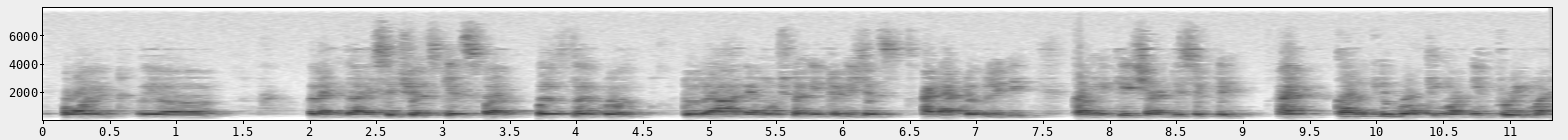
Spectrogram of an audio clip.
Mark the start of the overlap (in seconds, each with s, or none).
none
